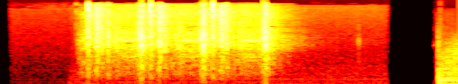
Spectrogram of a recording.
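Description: Camera shutter sound effect: several quick shutter clicks in a burst lasting about a second, then a short fading tail.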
